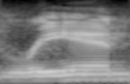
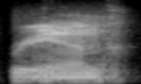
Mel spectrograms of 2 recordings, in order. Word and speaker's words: Rian: Rian. I thought it was Rian. It's spelled Rian, spelled but I guess it's R-I-N. Ryan. Yeah, it's Ryan.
